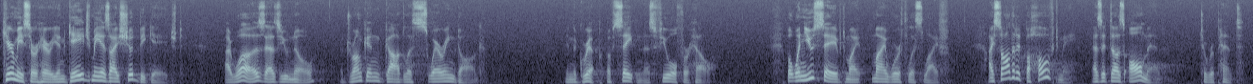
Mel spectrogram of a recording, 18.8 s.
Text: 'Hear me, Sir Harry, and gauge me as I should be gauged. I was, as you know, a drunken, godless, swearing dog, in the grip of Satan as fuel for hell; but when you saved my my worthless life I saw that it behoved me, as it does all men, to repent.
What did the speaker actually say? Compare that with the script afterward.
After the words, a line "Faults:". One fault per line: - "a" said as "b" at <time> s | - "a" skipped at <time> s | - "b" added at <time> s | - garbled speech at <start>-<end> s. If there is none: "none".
'Hear me, Sir Harry, and gauge me as I should be gauged. I was, as you know, a drunken, godless, swearing dog, in the grip of Satan as fuel for hell; but when you saved my my worthless life I saw that it behoved me, as it does all men, to repent.
Faults:
none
